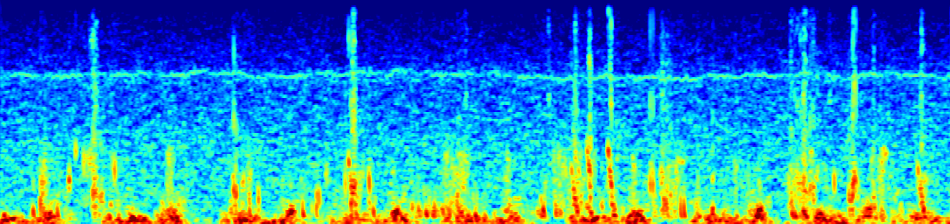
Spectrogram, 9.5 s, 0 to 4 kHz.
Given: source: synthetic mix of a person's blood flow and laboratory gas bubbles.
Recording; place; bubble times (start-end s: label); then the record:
Doppler ultrasound of blood flow; precordium
0.29-1.18 s: bubbles
1.59-1.87 s: bubbles
2.28-2.62 s: bubbles
2.98-3.29 s: bubbles
3.42-3.79 s: bubbles
4.06-4.88 s: bubbles
5.33-6.26 s: bubbles
6.46-6.89 s: bubbles
6.93-7.06 s: bubbles
7.09-7.17 s: bubbles
7.33-7.54 s: bubbles
7.85-8.38 s: bubbles
8.44-8.64 s: bubbles
8.68-9.00 s: bubbles
9.15-9.32 s: bubbles
From the record:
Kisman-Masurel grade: 342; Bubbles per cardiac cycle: rolling drumbeat, 9 or more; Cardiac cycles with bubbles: 100%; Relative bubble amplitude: moderate (0.250 to 0.450); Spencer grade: 3 (all of the cardiac periods contain showers or single bubble signals, but not dominating or overriding the cardiac motion signals); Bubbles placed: only in the low amplitude regions of the cardiac cycle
